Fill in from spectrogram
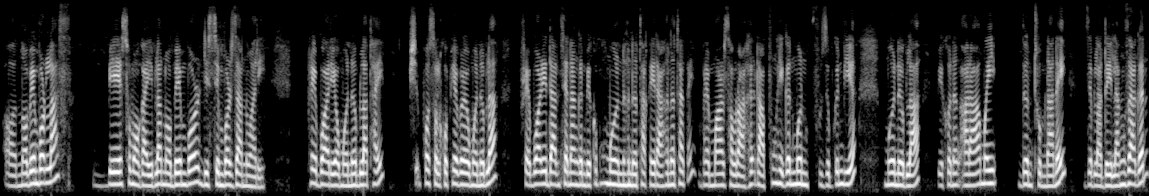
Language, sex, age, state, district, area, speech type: Bodo, female, 30-45, Assam, Udalguri, urban, spontaneous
